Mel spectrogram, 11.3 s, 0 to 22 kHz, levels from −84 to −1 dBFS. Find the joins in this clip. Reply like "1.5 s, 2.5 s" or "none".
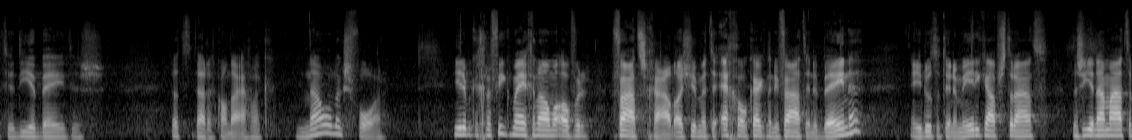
none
